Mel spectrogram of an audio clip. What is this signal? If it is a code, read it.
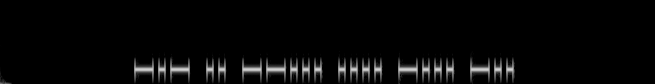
Morse code, heard as a keyed tone, about 20 wpm, 700 Hz. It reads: KI7HBD
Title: USA Call Signs - 6 Characters - 4x Character Spacing - 20wpm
